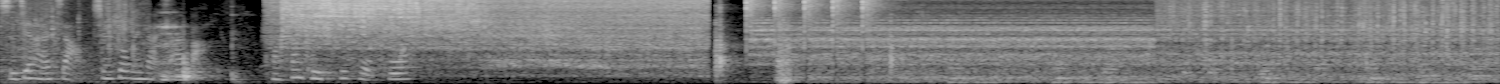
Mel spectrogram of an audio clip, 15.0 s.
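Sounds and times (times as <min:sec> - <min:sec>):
tap water running into saucepan: 0:02.6 - 0:07.1
gas burner hissing: 0:02.6 - 0:12.2
gas igniter clicking: 0:07.4 - 0:08.9.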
